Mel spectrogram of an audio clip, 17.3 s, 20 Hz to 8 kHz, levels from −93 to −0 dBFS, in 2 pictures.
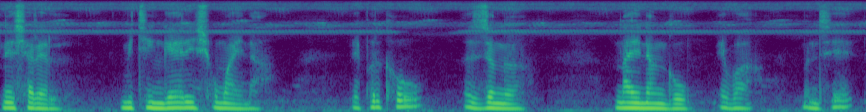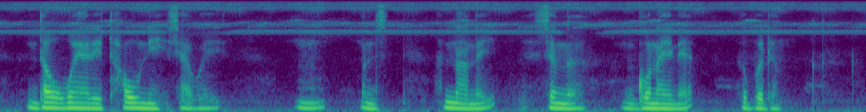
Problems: low volume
